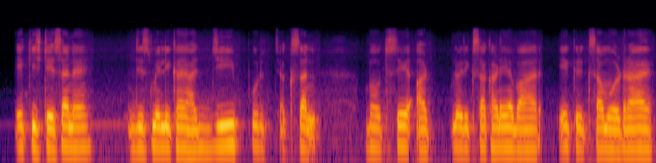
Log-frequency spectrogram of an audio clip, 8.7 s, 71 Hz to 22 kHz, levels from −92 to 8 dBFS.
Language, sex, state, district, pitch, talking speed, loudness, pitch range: Hindi, male, Uttarakhand, Uttarkashi, 125 Hz, 145 wpm, -16 LUFS, 120-130 Hz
